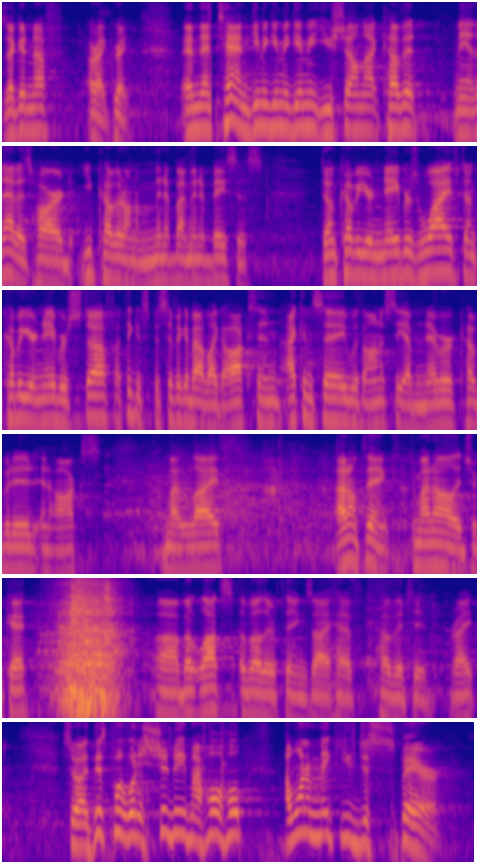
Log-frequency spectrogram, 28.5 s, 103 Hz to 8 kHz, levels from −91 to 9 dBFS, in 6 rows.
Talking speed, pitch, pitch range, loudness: 195 wpm, 140 Hz, 125-165 Hz, -29 LUFS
